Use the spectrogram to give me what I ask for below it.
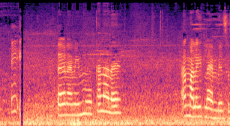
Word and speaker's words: Mocha: हे हॉटेलची स्पेलिंग आहे एम ओ सी एच ए आणि त्याचं प्रोनाउन्सिएशन मोका आहे.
